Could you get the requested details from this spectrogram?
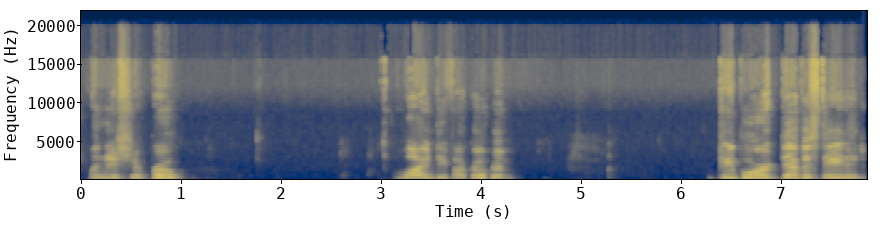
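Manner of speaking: talking while chewing, mouth full. Telling a story to listeners, talking while eating jelly beans. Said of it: "I'm eating jelly beans".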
